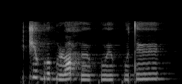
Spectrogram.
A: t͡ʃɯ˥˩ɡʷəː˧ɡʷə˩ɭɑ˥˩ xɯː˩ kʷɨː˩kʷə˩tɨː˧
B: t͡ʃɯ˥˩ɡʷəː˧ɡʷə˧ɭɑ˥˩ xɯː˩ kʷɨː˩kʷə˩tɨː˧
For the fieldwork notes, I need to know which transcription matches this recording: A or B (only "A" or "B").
A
